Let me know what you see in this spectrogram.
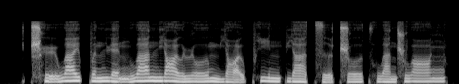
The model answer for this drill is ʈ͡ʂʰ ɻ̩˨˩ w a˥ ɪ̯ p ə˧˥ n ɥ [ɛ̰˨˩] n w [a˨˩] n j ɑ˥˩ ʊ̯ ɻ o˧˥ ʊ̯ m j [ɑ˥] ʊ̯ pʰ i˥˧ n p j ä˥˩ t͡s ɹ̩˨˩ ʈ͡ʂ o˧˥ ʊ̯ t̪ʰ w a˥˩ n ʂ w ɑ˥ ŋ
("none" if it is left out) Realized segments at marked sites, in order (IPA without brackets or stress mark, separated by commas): ɛ̰˨˩, a˥, ɑ̰˨˩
